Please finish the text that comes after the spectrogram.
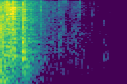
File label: parry; Immortal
